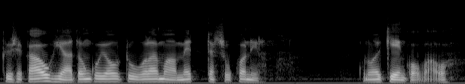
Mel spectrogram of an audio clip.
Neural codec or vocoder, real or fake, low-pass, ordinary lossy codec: none; real; 19.8 kHz; none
